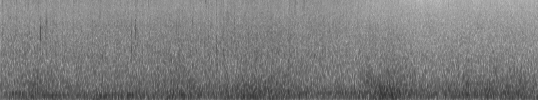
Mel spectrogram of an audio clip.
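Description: Heavy rain on a moving car, heard from inside the cabin: a steady rush of rain on the roof and glass with the wet road underneath, swelling louder about seven and a half seconds in.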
